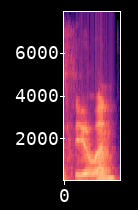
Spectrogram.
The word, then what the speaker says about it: Thielen: And DJ, Adam Thielen? – Yeah, Adam Thielen, that guy.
